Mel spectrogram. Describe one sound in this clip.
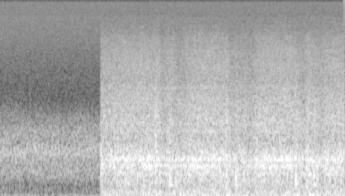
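A diesel engine rumbles loudly from inside a locomotive cab.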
